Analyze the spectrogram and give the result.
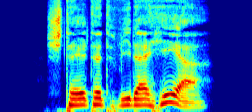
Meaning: inflection of wiederherstellen: 1. second-person plural preterite 2. second-person plural subjunctive II
- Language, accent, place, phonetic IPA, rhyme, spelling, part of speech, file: German, Germany, Berlin, [ˌʃtɛltət viːdɐ ˈheːɐ̯], -eːɐ̯, stelltet wieder her, verb, De-stelltet wieder her.ogg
